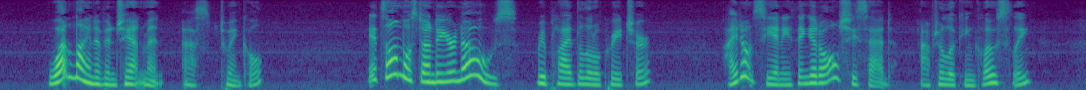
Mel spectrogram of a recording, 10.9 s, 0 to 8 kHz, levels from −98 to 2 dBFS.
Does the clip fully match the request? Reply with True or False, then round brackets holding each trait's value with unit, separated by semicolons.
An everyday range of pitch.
False (6.9 semitones)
